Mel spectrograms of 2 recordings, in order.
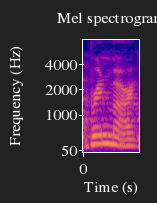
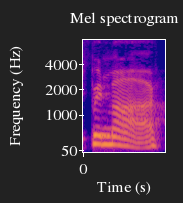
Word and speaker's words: Bryn Mawr: You can do the Katharine Hepburn version, which is Bryn Mawr. But yeah, Bryn Mawr is perfect.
